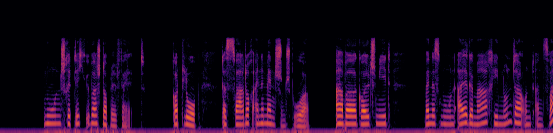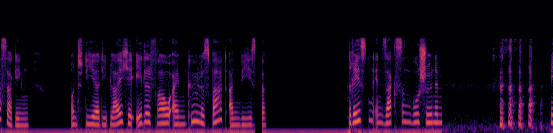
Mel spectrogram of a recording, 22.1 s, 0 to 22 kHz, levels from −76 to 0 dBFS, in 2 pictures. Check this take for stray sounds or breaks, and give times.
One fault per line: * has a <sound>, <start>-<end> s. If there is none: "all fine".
* has a dropout, 16.2-16.3 s
* has a laugh, 20.9-21.9 s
